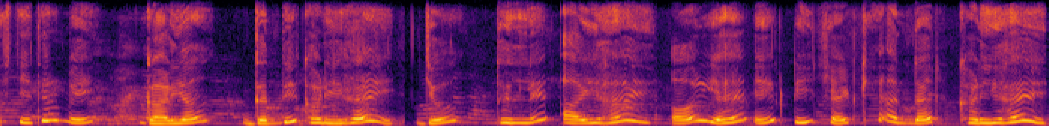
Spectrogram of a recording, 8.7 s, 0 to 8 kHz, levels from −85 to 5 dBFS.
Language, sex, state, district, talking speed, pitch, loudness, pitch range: Hindi, female, Uttar Pradesh, Jyotiba Phule Nagar, 130 wpm, 245 Hz, -16 LUFS, 220-300 Hz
